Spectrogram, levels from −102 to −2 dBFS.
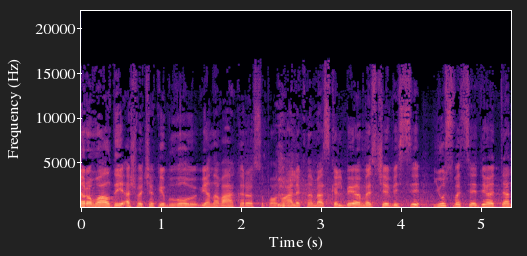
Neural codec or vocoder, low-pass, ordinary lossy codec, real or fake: vocoder, 48 kHz, 128 mel bands, Vocos; 19.8 kHz; MP3, 64 kbps; fake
